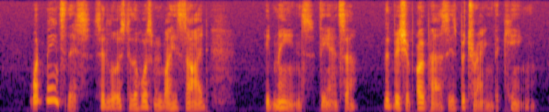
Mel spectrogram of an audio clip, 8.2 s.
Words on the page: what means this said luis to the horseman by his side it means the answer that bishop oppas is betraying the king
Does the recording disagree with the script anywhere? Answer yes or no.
no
